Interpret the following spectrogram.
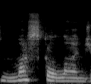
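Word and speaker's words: muskellunge: uh uh a muskie this muscle lunge i think it's pronounced much bigger fish and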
